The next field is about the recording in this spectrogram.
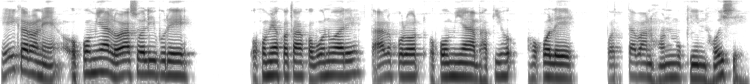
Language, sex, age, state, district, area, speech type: Assamese, female, 45-60, Assam, Tinsukia, urban, spontaneous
